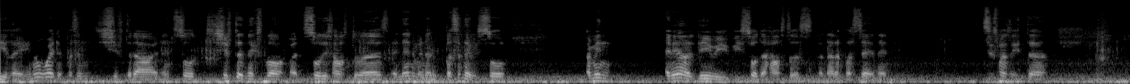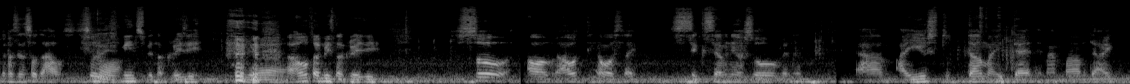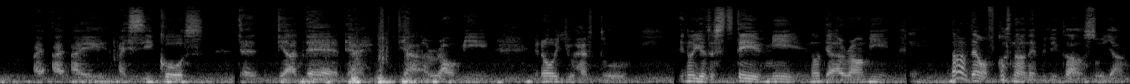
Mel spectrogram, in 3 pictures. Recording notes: This recording was done in his car while we were driving around.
